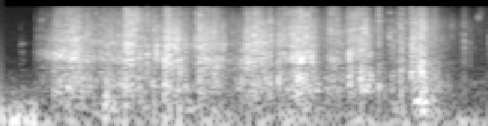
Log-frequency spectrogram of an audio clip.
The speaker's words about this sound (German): Jetzt holt sie die ganzen Zettel in einem Glas.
